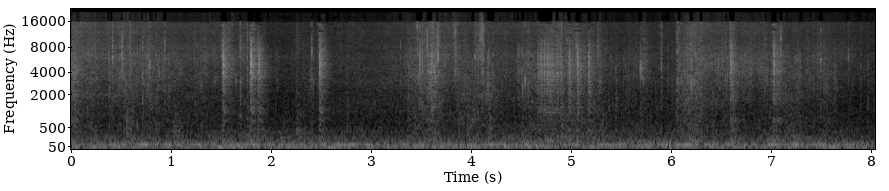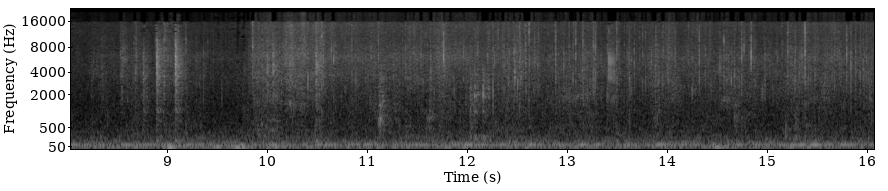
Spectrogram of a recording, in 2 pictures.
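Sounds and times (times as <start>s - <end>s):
steady low hum: 0.0s - 16.0s
hands rustling on skin: 3.2s - 7.7s.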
